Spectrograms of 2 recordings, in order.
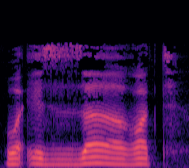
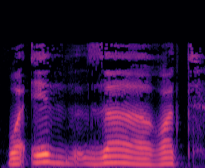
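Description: First: The dh sound merges into the z. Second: The dh sound is kept separate.

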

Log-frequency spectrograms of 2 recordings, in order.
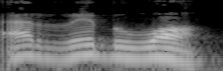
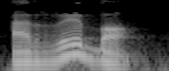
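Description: First: A 'w' sound is read before the final vowel. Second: No 'w' sound is read before the final vowel. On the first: The speaker calls it wrong. "نوشته الربوا" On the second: The speaker calls it right. "ولی چی باید بخونید؟"

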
